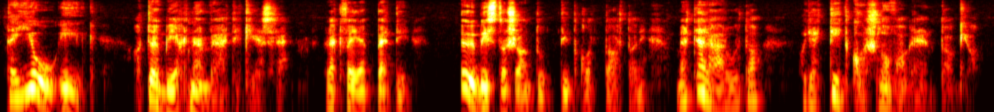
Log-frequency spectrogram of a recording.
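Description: A man's voice: on the low side, big pitch swings, husky, full character voice. A man voicing a worried little kindergarten girl who whines and pleads. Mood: excited whisper.

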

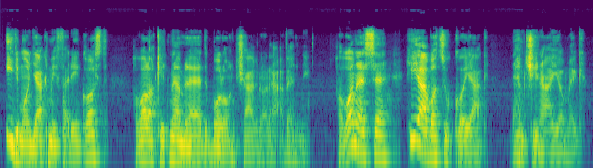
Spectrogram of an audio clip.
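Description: A man's voice: fairly low pitch, big pitch swings. A man voicing a young boy who boasts and acts brave while he is afraid of heights. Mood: boastful, stubborn. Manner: boastful, then nervous and bracing himself. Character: adventurous young boy, proud but scared of heights.

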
